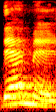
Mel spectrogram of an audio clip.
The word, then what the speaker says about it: damage: Từ này nhấn trọng âm ở âm số 1, đó. Damage. Damage, nhớ là nhấn âm 1, mở khẩu hình lớn ra và bật trọng âm ra ha.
